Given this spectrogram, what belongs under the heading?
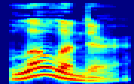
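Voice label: "lowlander", British English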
